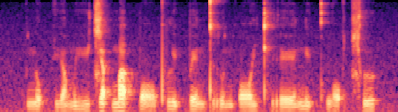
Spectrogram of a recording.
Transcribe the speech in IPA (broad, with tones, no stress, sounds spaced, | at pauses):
n o˨˩ k̚ h i˩˦ a̯ m iː˦˥ t͡ɕ a˦˥ t̚ m a˥˩ ʔ p ɔː˩˦ pʰ l i˦˥ ʔ p e˧ n t r u˧ n ʔ ɔː˧ j kʰ r eː˦˥ n i˦˥ ʔ kʰ w ɔ˨˩ ʔ t͡ɕʰ ɯ˥˩ k̚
